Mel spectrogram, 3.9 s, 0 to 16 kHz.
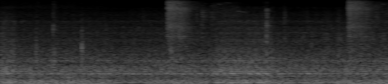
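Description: Truck air brakes hiss in Farming Simulator 19 during grass silage work, two sharp bursts of released air over a steady low engine drone, with no talking.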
